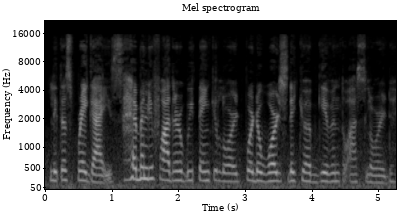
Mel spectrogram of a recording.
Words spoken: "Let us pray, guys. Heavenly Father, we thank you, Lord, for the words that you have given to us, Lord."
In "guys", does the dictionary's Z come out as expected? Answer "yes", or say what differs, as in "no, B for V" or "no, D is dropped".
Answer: no, S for Z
